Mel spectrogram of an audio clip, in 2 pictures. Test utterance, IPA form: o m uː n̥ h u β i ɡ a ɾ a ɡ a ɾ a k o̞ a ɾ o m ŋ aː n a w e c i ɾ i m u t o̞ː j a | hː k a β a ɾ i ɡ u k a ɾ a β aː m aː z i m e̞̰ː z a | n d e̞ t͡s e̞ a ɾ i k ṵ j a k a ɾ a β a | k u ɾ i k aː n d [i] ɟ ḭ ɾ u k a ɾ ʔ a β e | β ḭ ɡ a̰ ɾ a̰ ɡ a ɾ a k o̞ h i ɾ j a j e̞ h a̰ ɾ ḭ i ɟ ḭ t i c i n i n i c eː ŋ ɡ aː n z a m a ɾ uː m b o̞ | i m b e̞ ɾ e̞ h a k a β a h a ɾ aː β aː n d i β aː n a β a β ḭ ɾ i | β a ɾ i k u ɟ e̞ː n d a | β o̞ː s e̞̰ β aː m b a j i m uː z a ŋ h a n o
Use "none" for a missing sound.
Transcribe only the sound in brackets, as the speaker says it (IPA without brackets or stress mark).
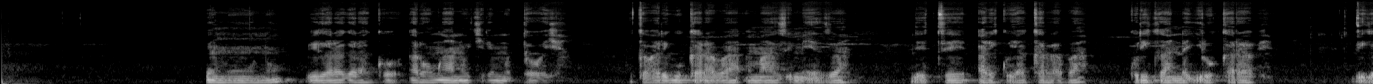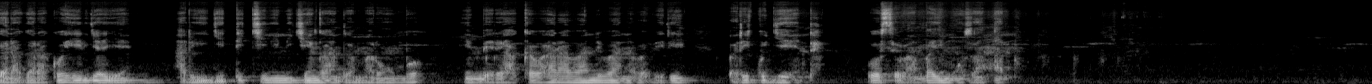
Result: a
